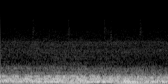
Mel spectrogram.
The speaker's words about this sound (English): We got World War II flying. Yeah, that is an old plane.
